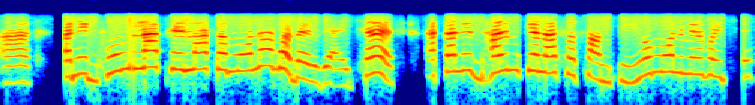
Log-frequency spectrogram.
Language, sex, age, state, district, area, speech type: Maithili, female, 45-60, Bihar, Muzaffarpur, urban, conversation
